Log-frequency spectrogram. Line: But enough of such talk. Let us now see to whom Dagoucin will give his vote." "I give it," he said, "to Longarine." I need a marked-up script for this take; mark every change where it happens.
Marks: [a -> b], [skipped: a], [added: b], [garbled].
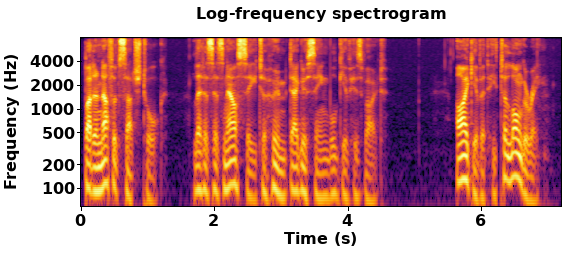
But enough of such talk. Let us [added: us] now see to whom Dagoucin will give his vote." "I give it," he [skipped: said,] "to Longarine."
